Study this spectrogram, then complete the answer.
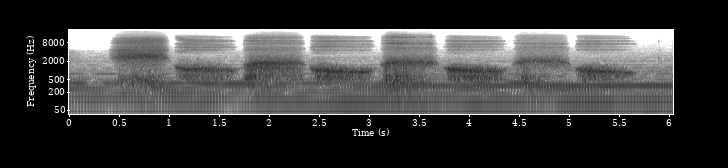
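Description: A voice imitates heavy monster panting, repeated harsh in-and-out breaths in a steady rhythm, close and loud.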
